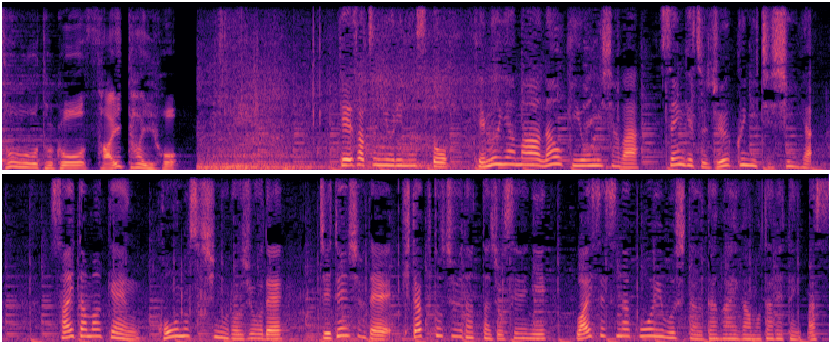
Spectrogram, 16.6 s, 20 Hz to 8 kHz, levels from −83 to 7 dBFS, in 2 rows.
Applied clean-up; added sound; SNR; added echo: none; none; none; none.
